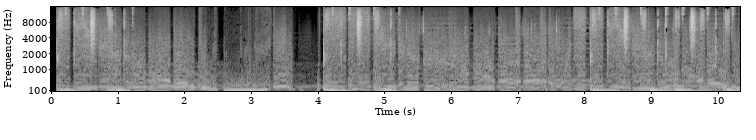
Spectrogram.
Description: Epic Cinematic Electronic Futuristic Action Movie Theme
